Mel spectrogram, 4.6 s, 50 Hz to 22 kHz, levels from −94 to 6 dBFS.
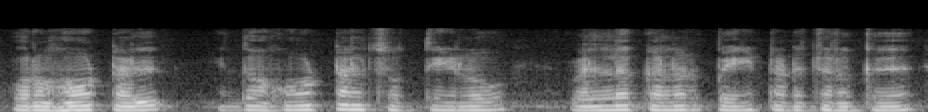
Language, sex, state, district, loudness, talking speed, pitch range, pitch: Tamil, male, Tamil Nadu, Nilgiris, -16 LUFS, 115 wpm, 130-140 Hz, 135 Hz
